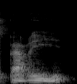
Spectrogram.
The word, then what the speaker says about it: Paris: French word for Paris Paris it's got the S on the end but you don't say it but sometimes when they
